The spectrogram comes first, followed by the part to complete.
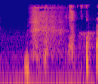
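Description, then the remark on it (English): A person sniffs sharply through the nose in a few breathy, hissing bursts over about a second, followed by a couple of short, low voiced grunts. “I'll do the nose sniff thing.”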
